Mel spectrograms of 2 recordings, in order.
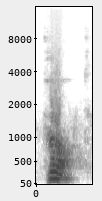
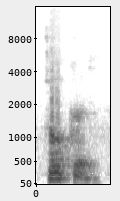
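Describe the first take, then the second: First: The -ed ending is said as a short t. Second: The -ed ending is said as an extra syllable. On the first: The speaker calls it right. "when you get that ed at the end, there, it's just talked" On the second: The speaker calls it wrong. "it looks like you should pronounce it talked, talked, but it isn't"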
